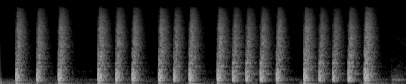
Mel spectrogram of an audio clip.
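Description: Wooden drumsticks playing a run of strokes on a snare drum, about six a second, with a short pause just under a second in.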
